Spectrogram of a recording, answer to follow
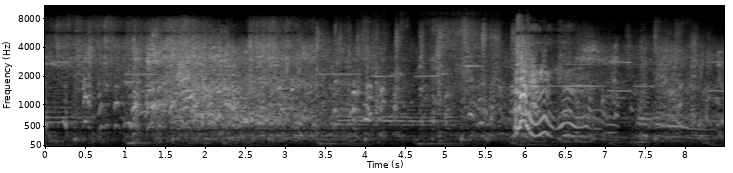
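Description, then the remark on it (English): A puppy yaps and whimpers inside a hospital amid a busy, cluttered background, with a louder, wavering whine standing out near the end and voices murmuring underneath. “Come on, puppy.”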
